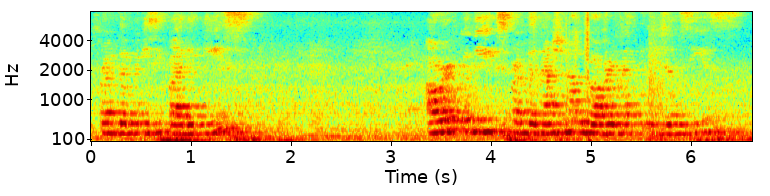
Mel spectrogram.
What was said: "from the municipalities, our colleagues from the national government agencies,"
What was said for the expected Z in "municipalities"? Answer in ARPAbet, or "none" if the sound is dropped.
S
